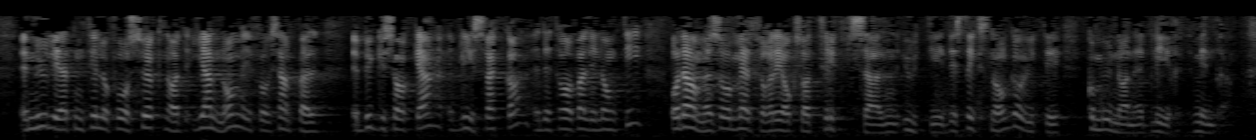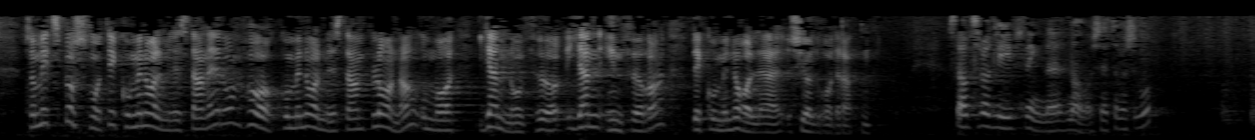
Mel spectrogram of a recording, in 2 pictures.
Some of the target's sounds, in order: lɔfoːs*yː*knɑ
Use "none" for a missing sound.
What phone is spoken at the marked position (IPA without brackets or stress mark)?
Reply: øː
